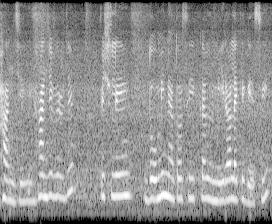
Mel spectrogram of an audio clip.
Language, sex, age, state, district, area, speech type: Punjabi, female, 30-45, Punjab, Bathinda, rural, spontaneous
